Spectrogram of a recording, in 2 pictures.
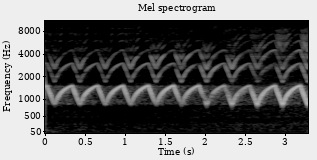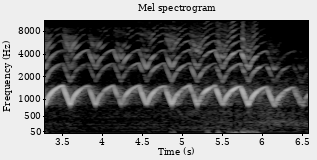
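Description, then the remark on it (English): An ambulance siren wails in fast, repeating rise-and-fall sweeps, steady and loud throughout, with faint road noise underneath and no voices. “Six people physically forced her onto an ambulance and was forcibly restrained during the ambulance ride and 4 days in the hospital.”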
